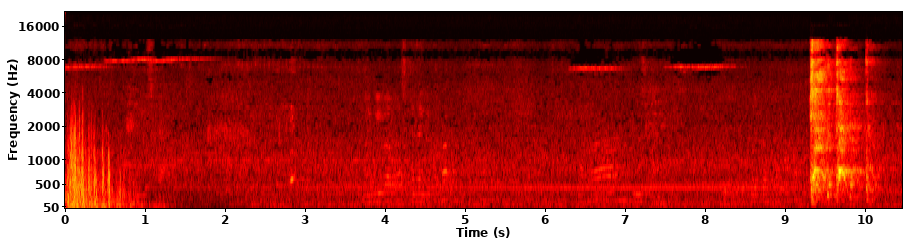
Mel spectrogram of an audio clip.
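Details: Effective cough training for an adult male patient to clear sputum from his throat, done after deep-breathing practice (inhale 3 s, hold 2 s, exhale 8 s, repeated 3 times): a forceful cough at the start and another near the end, with quiet breathing between.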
